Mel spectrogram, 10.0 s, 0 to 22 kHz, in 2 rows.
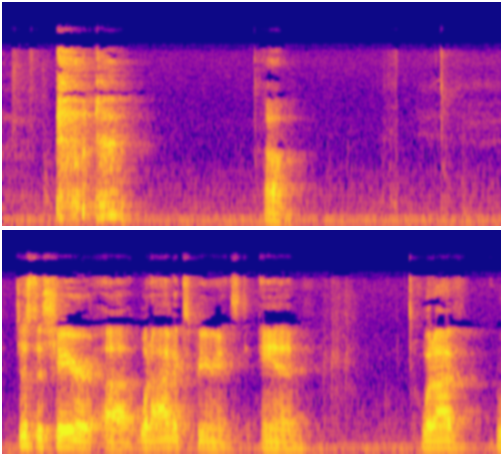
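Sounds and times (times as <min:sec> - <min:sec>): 
throat clearing from a scratchy throat: 0:00.5 - 0:01.4
speech: 0:01.0 - 0:01.4, 0:02.6 - 0:03.0, 0:05.2 - 0:08.1, 0:09.2 - 0:09.9.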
